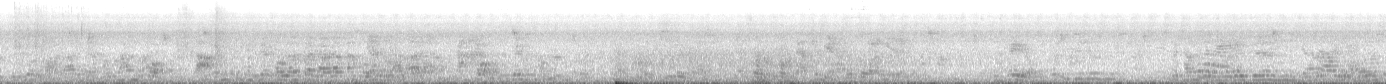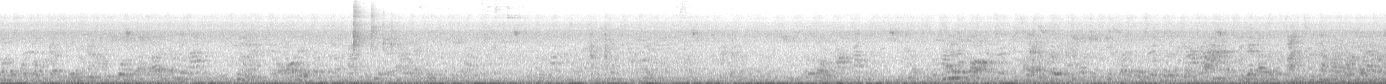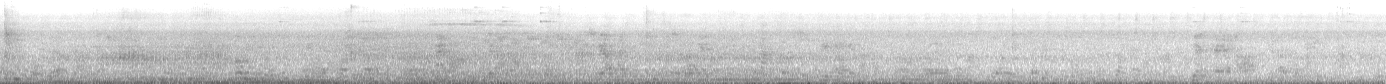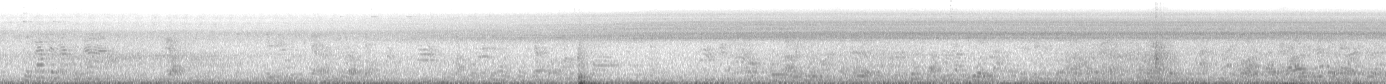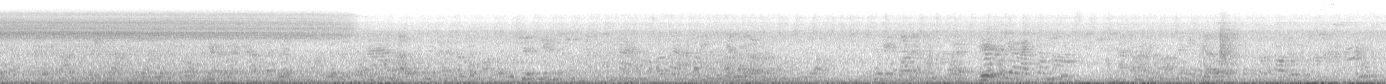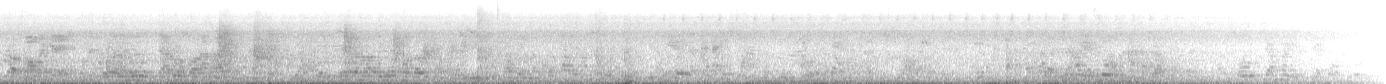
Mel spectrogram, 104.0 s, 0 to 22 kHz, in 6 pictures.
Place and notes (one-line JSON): {"title": "福星宮, Pingzhen Dist. - In the square of the temple", "date": "2017-07-28 09:30:00", "description": "In the square of the temple, Cicada cry, birds sound, traffic sound, Old man, The weather is very hot", "latitude": "24.91", "longitude": "121.21", "altitude": "169", "timezone": "Asia/Taipei"}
